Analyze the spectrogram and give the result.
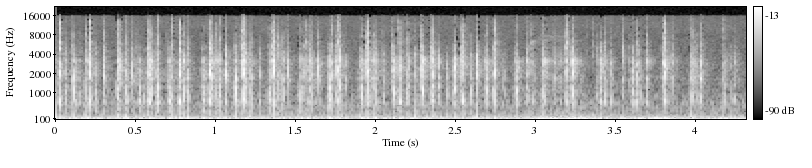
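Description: Fingertips click the buttons and tap the surface of a black hollow plastic PlayStation 4 DualShock controller held in both hands. A quick, uneven run of sharp, bright plastic clicks and light taps is heard over a steady low hum, with each click dying away quickly.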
